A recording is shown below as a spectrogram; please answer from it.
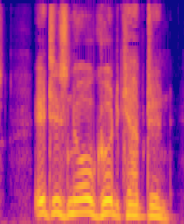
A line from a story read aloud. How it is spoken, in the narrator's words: he confided mournfully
